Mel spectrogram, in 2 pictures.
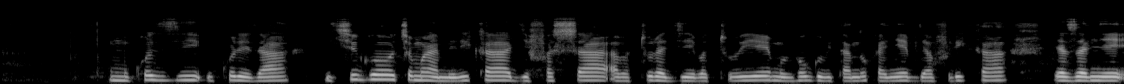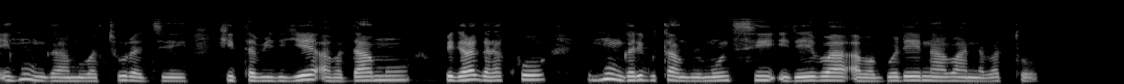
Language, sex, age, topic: Kinyarwanda, female, 25-35, finance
